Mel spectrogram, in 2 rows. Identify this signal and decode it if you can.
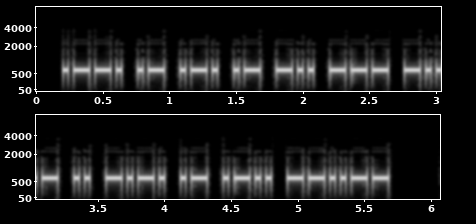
Morse code, heard as a keyed tone, about 30 wpm, 650 Hz. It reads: PARADOXICAL,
